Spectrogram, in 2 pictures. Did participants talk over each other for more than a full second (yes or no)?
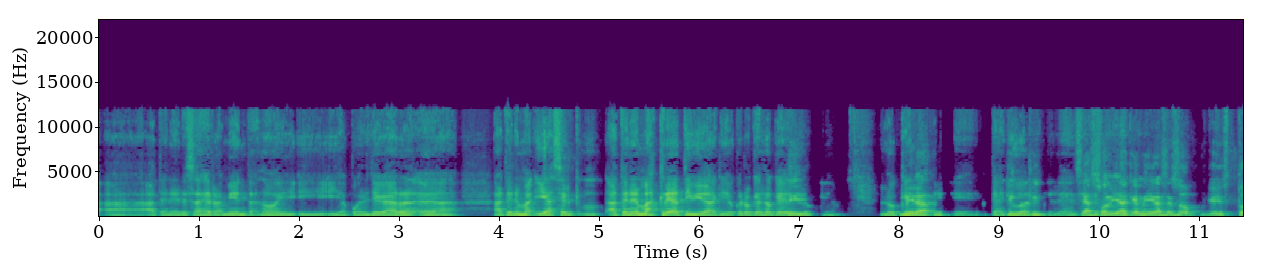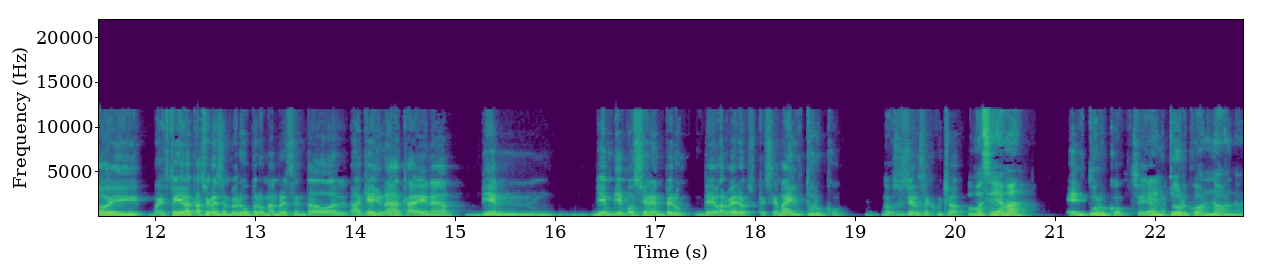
yes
